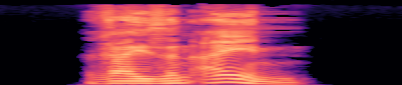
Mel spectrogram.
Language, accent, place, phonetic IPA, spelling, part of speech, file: German, Germany, Berlin, [ˌʁaɪ̯zn̩ ˈaɪ̯n], reisen ein, verb, De-reisen ein.ogg
- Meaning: inflection of einreisen: 1. first/third-person plural present 2. first/third-person plural subjunctive I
